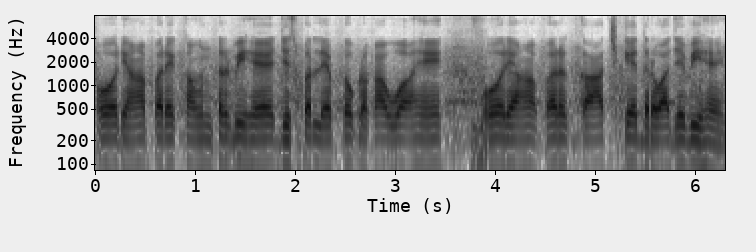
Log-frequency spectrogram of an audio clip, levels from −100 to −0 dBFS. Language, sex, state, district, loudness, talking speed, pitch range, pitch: Hindi, male, Rajasthan, Bikaner, -15 LUFS, 200 wpm, 105-110 Hz, 105 Hz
